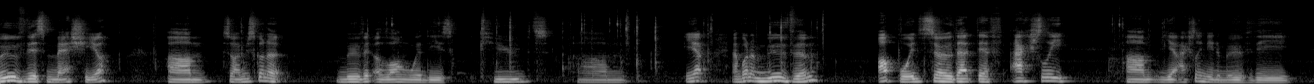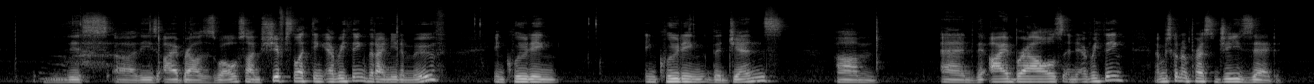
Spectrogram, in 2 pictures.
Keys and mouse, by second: 5.1 shift+middle click, 6.5 shift+middle click, 7.8 shift+middle click, 9.2 g, 14.7 ctrl+middle click, 21.9-23.0 middle drag, 24.8 g.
